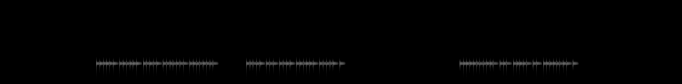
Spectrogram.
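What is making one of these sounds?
Quick, high, thin beeps tick in short runs as game text types out.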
